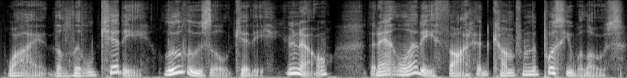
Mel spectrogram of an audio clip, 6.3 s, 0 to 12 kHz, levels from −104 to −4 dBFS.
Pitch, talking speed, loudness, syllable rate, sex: 145 Hz, 180 wpm, -21 LUFS, 5.0 syllables/s, male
